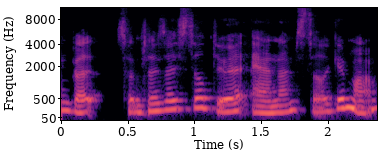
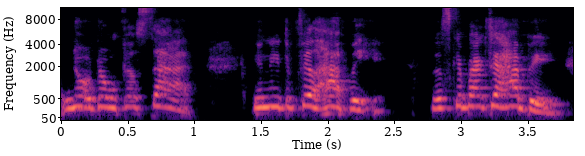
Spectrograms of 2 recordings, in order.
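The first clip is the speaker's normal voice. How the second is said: higher, bright insistence, lightly imitated; cheery pushy mom; 7 semitones higher than usual. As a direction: nudge the sad child toward happy. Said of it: "we're like".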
